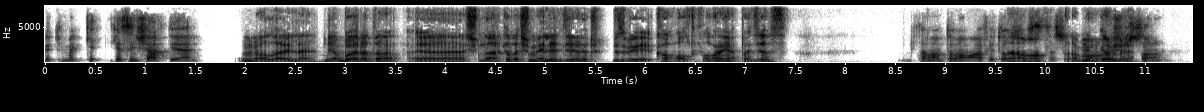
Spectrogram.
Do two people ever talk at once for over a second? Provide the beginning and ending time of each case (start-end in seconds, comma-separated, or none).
9.6-10.9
